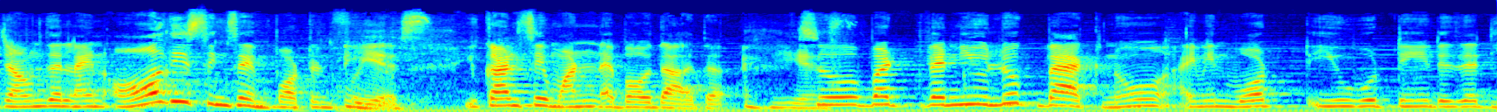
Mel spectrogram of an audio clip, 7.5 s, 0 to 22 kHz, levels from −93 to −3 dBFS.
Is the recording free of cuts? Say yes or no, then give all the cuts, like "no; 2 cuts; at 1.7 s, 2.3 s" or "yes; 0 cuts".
no; 1 cut; at 2.2 s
